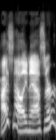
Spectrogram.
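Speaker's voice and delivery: cheery, happy, upbeat voice. Retelling how the person called answered the phone: retelling a cheery greeting. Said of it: "and like a cheery voice".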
